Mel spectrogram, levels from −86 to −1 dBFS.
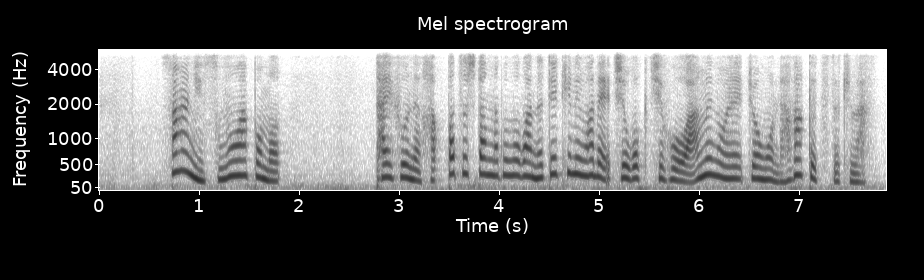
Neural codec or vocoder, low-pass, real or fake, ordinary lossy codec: codec, 16 kHz, 0.5 kbps, FunCodec, trained on Chinese and English, 25 frames a second; 5.4 kHz; fake; Opus, 24 kbps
